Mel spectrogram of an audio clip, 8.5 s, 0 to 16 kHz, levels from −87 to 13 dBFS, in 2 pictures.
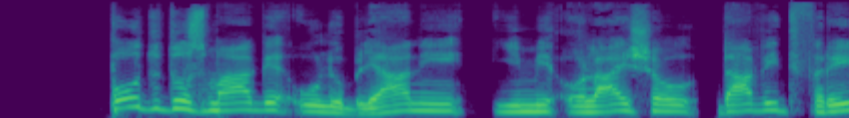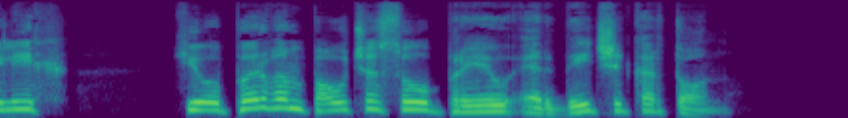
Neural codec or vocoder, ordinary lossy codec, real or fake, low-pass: codec, 44.1 kHz, 7.8 kbps, DAC; MP3, 64 kbps; fake; 14.4 kHz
